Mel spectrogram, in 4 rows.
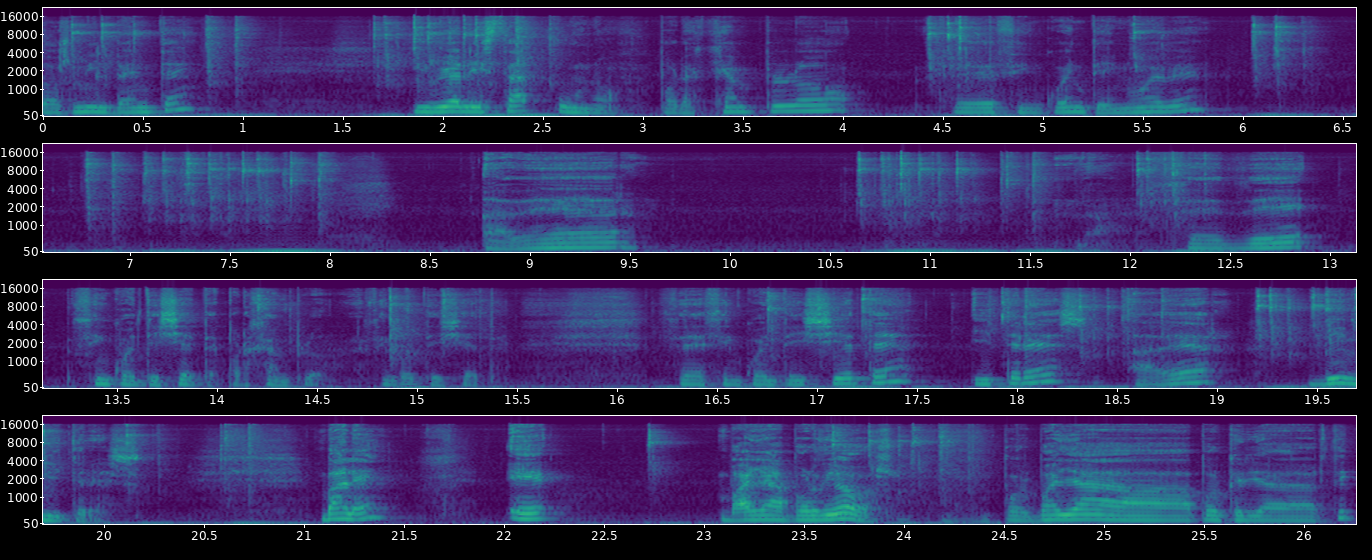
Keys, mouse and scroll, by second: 0.0-2.6 typing, 4.2-8.1 typing, 10.3-12.5 typing, 14.2-14.8 typing, 15.1 Return, 17.0 ctrl+p, 17.2 Tab, 17.9 Return, 18.0-21.0 typing, 23.1-24.5 typing.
